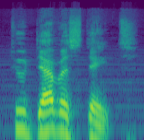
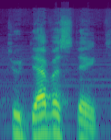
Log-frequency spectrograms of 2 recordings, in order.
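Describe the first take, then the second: First: Slow, clear model word. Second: To devastate said once more clearly; repeat the word. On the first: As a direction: say it slowly so they copy. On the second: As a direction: say to devastate again for students. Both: Shown as a demonstration. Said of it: "why don't we say this".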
